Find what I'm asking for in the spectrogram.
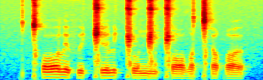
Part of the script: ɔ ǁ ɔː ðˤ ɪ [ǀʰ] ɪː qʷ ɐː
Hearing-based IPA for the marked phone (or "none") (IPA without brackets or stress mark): ǀʰ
